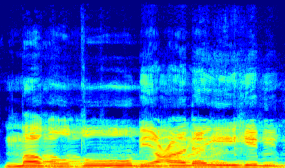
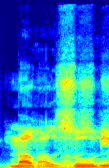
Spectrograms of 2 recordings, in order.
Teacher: ضاد کی ادائیگی میں زا کی طرح سیٹی جیسی آواز نہیں نکلے گی، مغضوبی نہیں پڑھیں گے، مغضوب علیہم ولا الضالین۔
